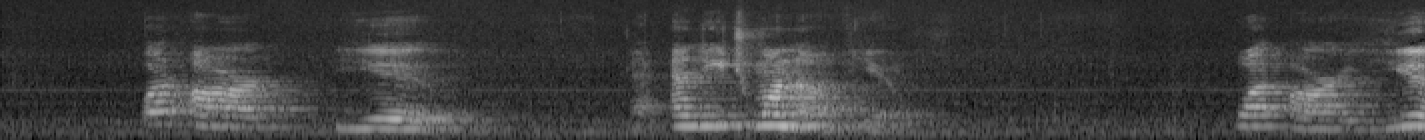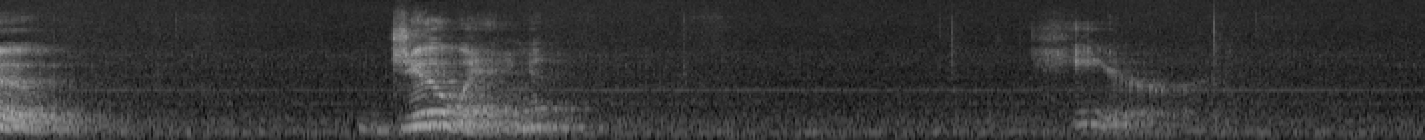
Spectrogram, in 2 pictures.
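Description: An elderly woman speaks with feeling into a microphone.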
